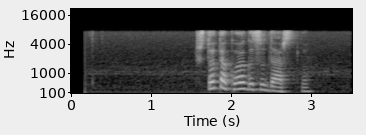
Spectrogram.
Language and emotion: Russian, neutral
